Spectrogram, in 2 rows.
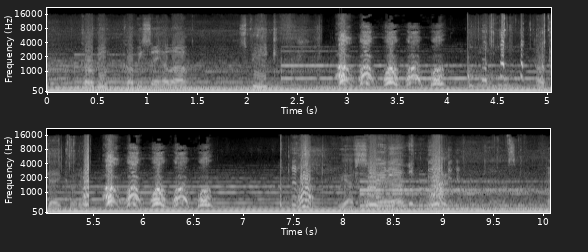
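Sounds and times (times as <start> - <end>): background music: 0.0 - 10.0
dog yipping: 2.9 - 4.6, 5.4 - 6.8, 7.5 - 7.8.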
